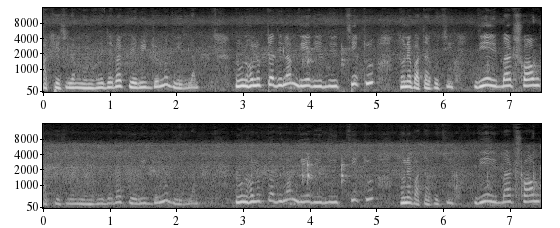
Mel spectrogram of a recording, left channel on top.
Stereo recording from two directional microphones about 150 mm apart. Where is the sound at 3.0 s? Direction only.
45° left (ahead or behind).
